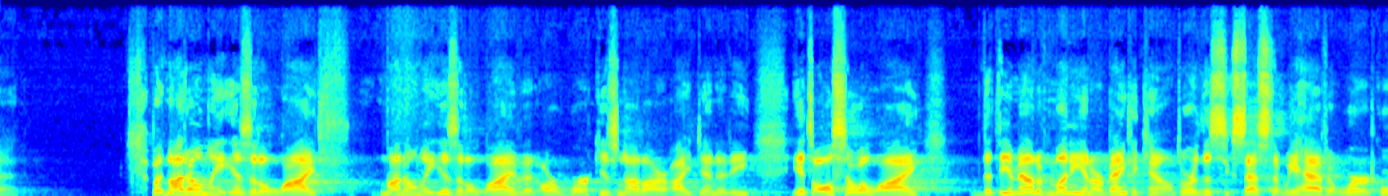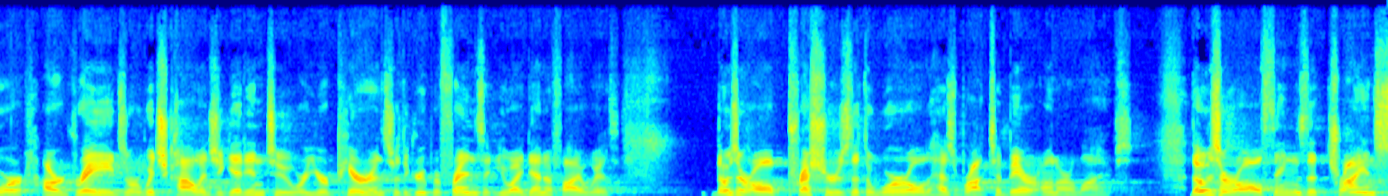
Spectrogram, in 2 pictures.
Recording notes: This message was first preached on September 12th 2021 at Linglestown Life Church in Harrisburg PA.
